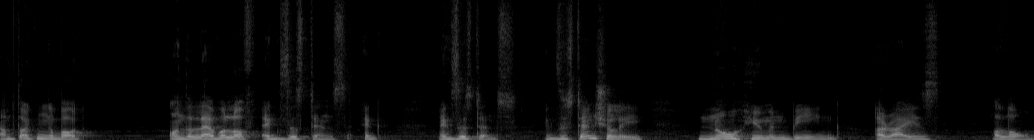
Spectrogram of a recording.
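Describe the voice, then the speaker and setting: A man with an Indian accent and fairly high pitch, at a moderate pace with long, frequent pauses and ordinary pitch variation, over music in the background. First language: Hindi. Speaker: spiritual video essayist. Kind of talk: reflective monologue.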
